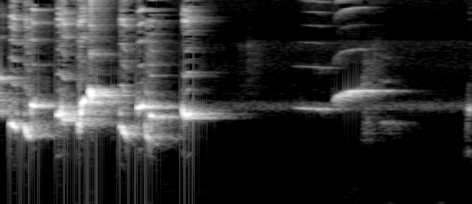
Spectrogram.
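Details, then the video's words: Sooty-headed bulbul in full song, "ngiwir" followed by long rapid runs: a quick burst of bubbly, liquid whistled notes for two seconds, then after a pause a single clear rising whistle. "TRUCUKAN GACOR ngiwir lanjut ROPEL PANJANG"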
